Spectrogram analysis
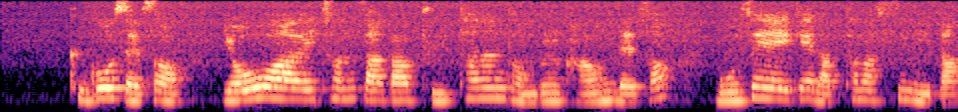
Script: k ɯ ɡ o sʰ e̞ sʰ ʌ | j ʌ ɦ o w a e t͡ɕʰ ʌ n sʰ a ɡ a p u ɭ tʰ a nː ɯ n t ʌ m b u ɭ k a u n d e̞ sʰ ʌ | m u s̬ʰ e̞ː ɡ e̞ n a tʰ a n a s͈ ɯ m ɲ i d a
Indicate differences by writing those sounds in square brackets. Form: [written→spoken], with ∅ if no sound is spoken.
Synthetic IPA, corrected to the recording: k ɯ ɡ o sʰ e̞ sʰ ʌ | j ʌ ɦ o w a e t͡ɕʰ ʌ n sʰ a ɡ a p u ɭ tʰ a [nː→n] ɯ n t ʌ m b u ɭ k a u n d e̞ sʰ ʌ | m [u→o] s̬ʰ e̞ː ɡ e̞ n a tʰ a n a s͈ ɯ m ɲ i d a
